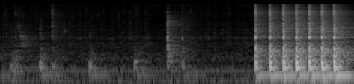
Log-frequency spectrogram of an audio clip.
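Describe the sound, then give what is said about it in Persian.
A spoon scrapes around the inside of a pot, gathering rice from the edges into a dome in the middle: a few soft, scattered scrapes, then a quick run of about seven louder, rhythmic strokes. No voices. “حالا دو با قاشق دور تا دور قابلمه رو جمع میکنم وسطش، مثل تقریبا یک کوپ مانند.”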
